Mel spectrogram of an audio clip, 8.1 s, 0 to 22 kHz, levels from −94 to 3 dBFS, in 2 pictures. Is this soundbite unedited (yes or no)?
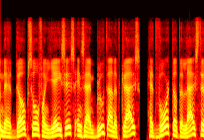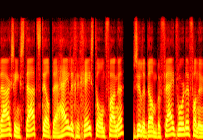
yes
